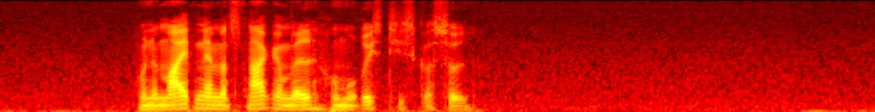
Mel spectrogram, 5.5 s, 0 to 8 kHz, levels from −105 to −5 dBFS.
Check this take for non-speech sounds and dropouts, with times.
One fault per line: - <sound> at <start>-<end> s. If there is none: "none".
none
